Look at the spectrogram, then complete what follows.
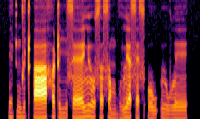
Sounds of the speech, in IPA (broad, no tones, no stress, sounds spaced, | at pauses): e̤ ʈ n d ɯ ʈ ʔ aː h ʌ ʈ iː s ɛː lʲ oː s ʌ s ʌ m b o̤ lʲ a s ɛ s ʔ o w ʔ ɯː w l e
